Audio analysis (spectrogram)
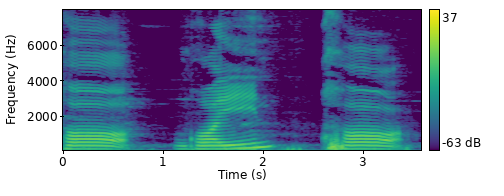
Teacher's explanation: হলকের শেষ হইতে উচ্চারিত হয় গইন খ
